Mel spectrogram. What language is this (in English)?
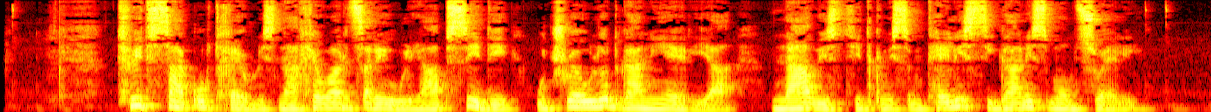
Georgian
